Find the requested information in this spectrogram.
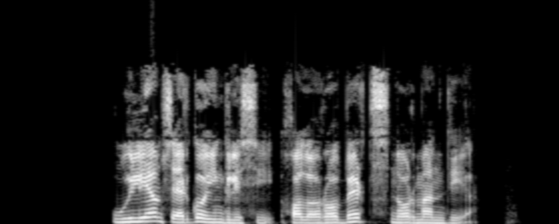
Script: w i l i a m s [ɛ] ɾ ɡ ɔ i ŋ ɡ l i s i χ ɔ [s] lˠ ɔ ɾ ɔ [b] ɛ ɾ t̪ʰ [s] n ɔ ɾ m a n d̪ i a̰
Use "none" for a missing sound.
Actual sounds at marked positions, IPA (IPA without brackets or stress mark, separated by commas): ɛ, none, b, s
